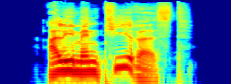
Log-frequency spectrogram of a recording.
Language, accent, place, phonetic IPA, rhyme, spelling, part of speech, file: German, Germany, Berlin, [alimɛnˈtiːʁəst], -iːʁəst, alimentierest, verb, De-alimentierest.ogg
- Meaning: second-person singular subjunctive I of alimentieren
